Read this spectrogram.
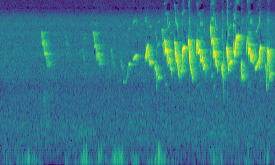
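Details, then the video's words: Kecial kuning in energetic song. Two short high falling notes open, then a bright, fast run of twittering high chirps builds into a dense, continuous warble, with soft low thumps and rustling beneath. "Pancingan ampuh buat kecial malas bunyi, suara asli gacor josss"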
